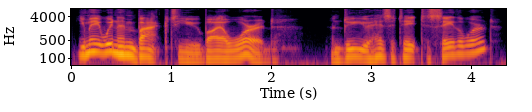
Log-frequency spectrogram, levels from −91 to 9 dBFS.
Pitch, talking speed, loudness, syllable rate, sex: 115 Hz, 235 wpm, -19 LUFS, 5.8 syllables/s, male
